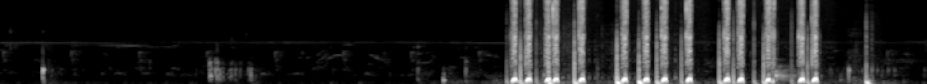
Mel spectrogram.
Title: Very nuts stomach growling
